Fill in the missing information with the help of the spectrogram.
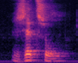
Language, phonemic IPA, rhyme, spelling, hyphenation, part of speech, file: Dutch, /ˈzɛt.səl/, -ɛtsəl, zetsel, zet‧sel, noun, Nl-zetsel.ogg
- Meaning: 1. typeset type 2. brew, prepared tea or coffee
